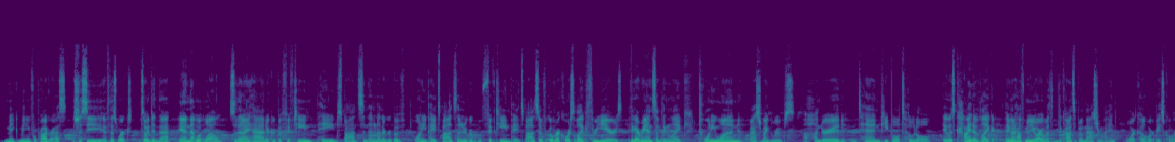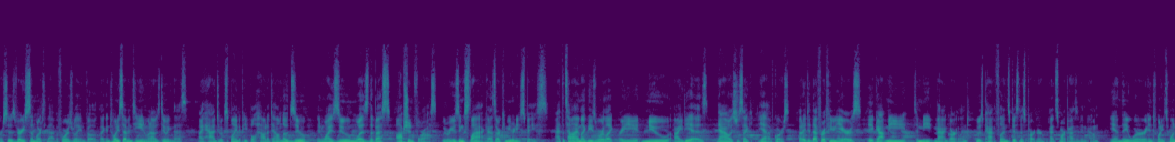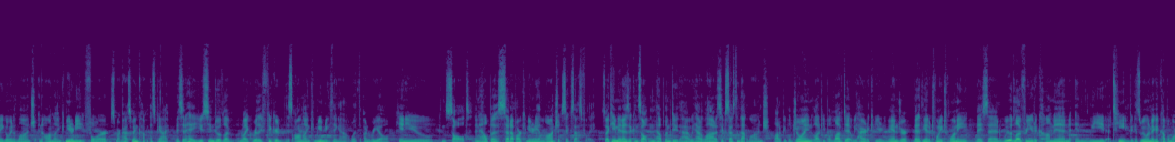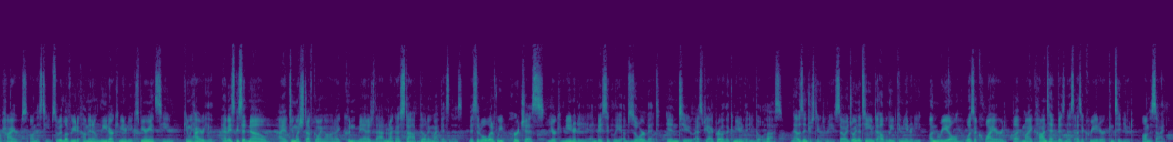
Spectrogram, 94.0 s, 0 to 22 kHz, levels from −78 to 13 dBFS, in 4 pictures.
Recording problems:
echo of what is said; faint; throughout; 230 ms later, 20 dB below the speech

